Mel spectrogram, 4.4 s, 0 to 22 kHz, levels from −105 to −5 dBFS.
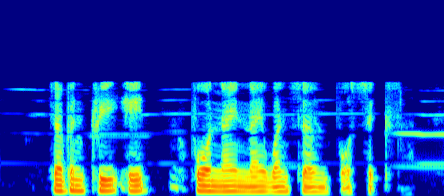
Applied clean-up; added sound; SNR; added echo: classical method Wiener filter.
